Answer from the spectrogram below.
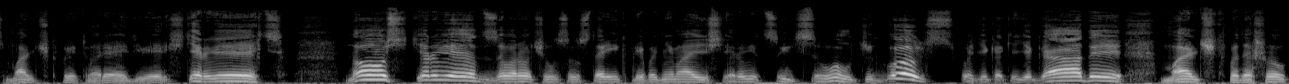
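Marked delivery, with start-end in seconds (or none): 1.7-2.8 put-on louder indignant old man; angry old man. A narrator's reading. Old man repeats the insult. 3.4-4.8 much higher, louder and slow; furious old man. A narrator's reading. Old man repeats, escalating. 8.7-11.2 put-on higher, louder self-pitying old man; bitter old man. A narrator's reading.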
